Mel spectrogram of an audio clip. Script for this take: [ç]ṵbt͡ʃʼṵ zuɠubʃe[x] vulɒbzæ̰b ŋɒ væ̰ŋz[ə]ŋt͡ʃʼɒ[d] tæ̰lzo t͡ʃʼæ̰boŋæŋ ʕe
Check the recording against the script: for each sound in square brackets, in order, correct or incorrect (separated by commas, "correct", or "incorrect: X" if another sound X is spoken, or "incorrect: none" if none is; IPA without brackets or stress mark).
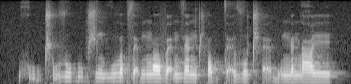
incorrect: x, incorrect: ŋ, incorrect: æ, incorrect: b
